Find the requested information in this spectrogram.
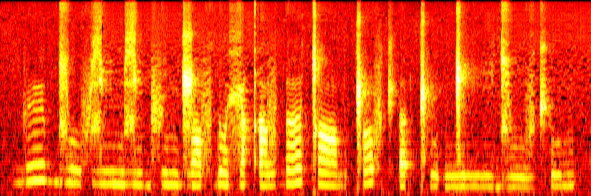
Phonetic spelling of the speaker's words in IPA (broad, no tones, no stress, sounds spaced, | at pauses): b ʏː b d͡ʑ uː f ʑ iː m ʑ i b f i m ɖ͡ʐ ɒ f ɗ o xʲ ʌ qʼ ʌ v ɠ ʌ ǀ ɒː m ǁ ɔ f t͡ʃʼ ʌ ʔ ǁʰ u ʔ ŋ͡ǁ iː d͡ʑ uː v t͡ʃʼ u m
